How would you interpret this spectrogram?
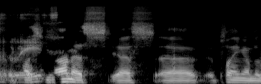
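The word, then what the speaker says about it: Kastanaras: And we got how does one pronounce this Greek's name? Kastaranas, I believe. Kastaranas, yes, playing on the right there, with Luca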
